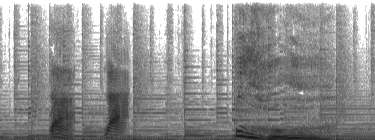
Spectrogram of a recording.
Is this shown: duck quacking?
yes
